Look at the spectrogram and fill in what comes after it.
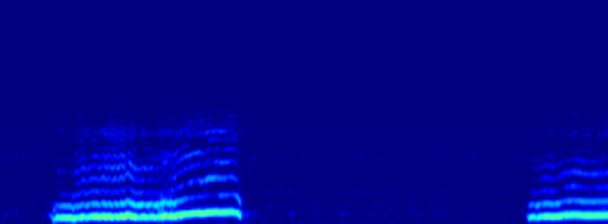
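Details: Cat snoring while asleep in a small quiet room. A steady humming tone swells upward over about two seconds, falls silent, and then a second snore begins near the end.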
